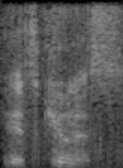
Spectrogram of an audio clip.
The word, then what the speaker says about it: Kunis: It's Kunis. Well, that's not what you said originally. That was close. Right. Let's check the tape. I think I said Kunis.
